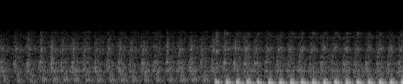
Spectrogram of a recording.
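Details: Restored Honda GL100 engine, possibly about 2000–2002, with new Aspira piston, CDI ignition and inlet valve clearance 0.10: even single-cylinder thump about three beats a second, firmer once settled, no ticks or knocks; smooth, healthy idle.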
